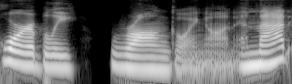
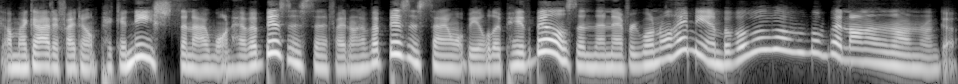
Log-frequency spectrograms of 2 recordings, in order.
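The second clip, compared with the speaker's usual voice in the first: mock freak-out; much faster than usual. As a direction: race through worries, pitch soaring into blah-blahs. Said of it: "your brain's freaking out like".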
